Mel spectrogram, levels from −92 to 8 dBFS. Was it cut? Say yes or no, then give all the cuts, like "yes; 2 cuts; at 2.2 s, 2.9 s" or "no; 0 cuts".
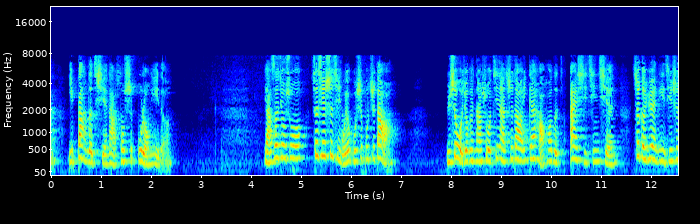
yes; 2 cuts; at 5.8 s, 7.1 s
